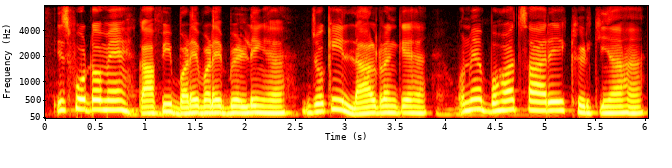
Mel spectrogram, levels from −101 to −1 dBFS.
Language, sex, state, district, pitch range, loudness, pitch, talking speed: Hindi, male, Jharkhand, Garhwa, 165-235 Hz, -13 LUFS, 175 Hz, 190 wpm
